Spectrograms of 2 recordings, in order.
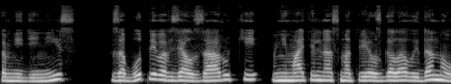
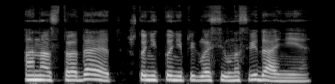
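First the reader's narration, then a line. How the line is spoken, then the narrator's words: Snide. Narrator (Russian): ехидно договорил зоомаг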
